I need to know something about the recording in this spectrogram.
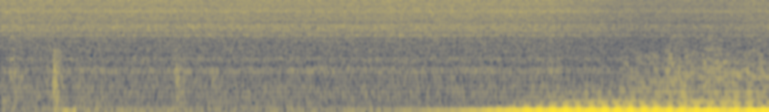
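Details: One-year-old Whirlpool gas water heater burner lights when hot water runs, building into a loud steady low vibrating hum; cause was the burner's unbalanced position, fixed with a new burner stabilised by a metal support.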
